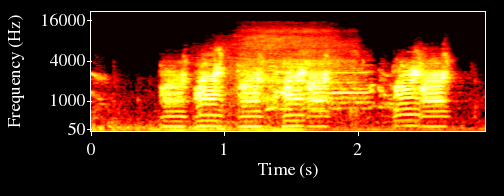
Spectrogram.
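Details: Male goose guarding its family in a backyard, calling with a quick run of about six deep, nasal honks in close succession, then a brief pause and two more honks.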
